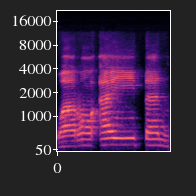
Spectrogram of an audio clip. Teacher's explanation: kena hukum gunnah, nun bertasydid 3 harokat. Waro'aitan, ditahan.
